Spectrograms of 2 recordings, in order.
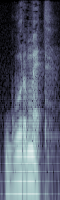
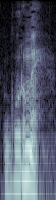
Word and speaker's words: gourmet: Dacă îl văd pe un produs alimentar sau dacă este numele unui restaurant, românii probabil îl pronunță cam cum se scrie, gourmet, deși în limba franceză nu se aude t-ul final. Așa că se pronunță gourmet în limba franceză.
